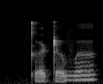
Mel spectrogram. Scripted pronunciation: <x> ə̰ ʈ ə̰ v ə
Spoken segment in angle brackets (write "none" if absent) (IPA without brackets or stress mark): kʼ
